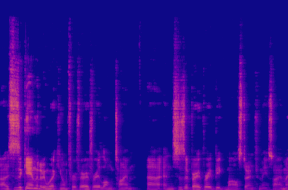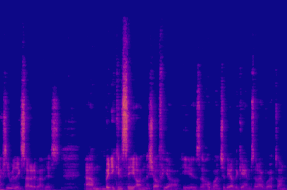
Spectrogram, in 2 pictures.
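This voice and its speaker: A man with an Australian accent talks at a very fast pace, his fairly low pitch showing ordinary variation. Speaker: board game designer, vlogger. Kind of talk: casual vlog recap.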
